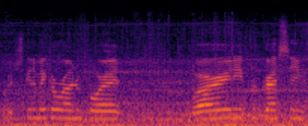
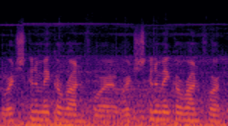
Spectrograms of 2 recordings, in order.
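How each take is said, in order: First: Higher, fast, loud and tense; squeaky panicked rush; being chased. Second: Fast and loud, urgent; rushing the words out mid-escape; being chased. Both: Real, not acted. Fleeing a monster in game.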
